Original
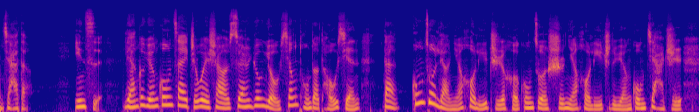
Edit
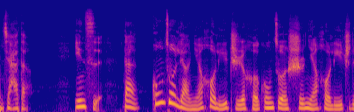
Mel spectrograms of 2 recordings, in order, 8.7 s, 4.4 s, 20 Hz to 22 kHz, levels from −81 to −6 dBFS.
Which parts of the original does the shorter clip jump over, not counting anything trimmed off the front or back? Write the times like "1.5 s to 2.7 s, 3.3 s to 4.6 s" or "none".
1.4 s to 4.7 s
